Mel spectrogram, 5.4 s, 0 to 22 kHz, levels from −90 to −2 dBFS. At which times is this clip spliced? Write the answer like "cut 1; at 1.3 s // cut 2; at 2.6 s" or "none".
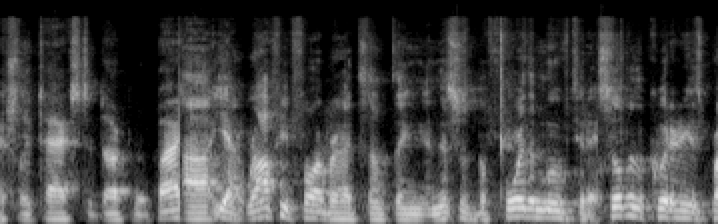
cut 1; at 1.3 s // cut 2; at 4.5 s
